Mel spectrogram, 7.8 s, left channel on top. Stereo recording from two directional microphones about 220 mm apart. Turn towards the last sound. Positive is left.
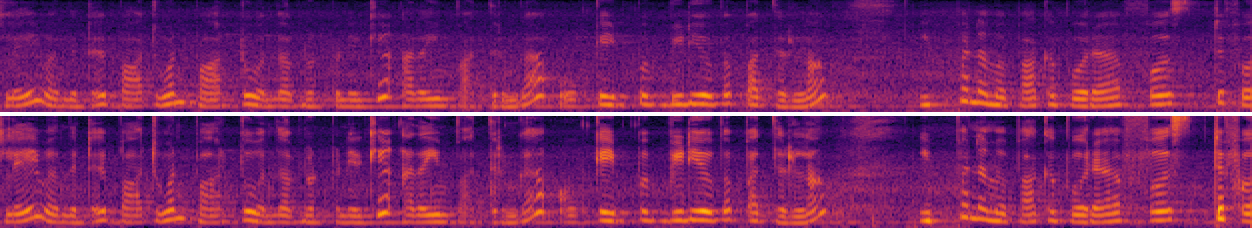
turn(degrees=-50)  # may be behind; listen again after turning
